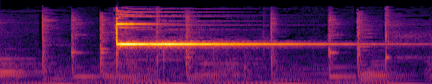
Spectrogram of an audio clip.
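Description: Upbeat background music with a steady beat. About half a second in, a single loud bell-like ding cuts in on one high pitch and slowly fades over the next second and a half. The ding is an edited-in sound effect.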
